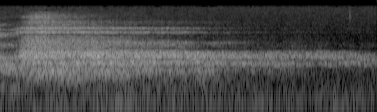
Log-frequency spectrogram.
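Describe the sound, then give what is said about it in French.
A deep breath taken during a guided mindfulness exercise: one long, soft, airy rush of breath that fades slowly, with no talking. “Vous pouvez maintenant prendre une grande inspiration et une grande expiration.”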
